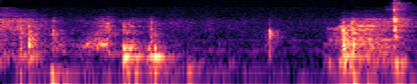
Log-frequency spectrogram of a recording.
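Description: Faint clicks and rattles of a plastic wireless security camera and its screw-on antenna being handled, a few short ticks in the first second.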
